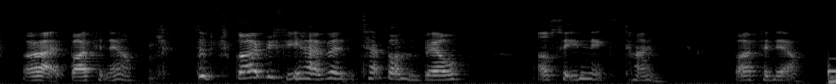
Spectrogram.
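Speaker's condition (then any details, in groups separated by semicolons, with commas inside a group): Cerebral palsy, dystonic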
